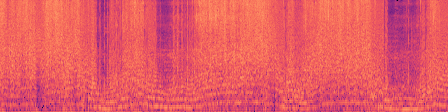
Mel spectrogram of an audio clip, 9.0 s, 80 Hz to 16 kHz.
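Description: Dodge Viper V10 engine revving hard while drifting, its pitch rising and falling every second or two, over a steady rush of tyre noise.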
